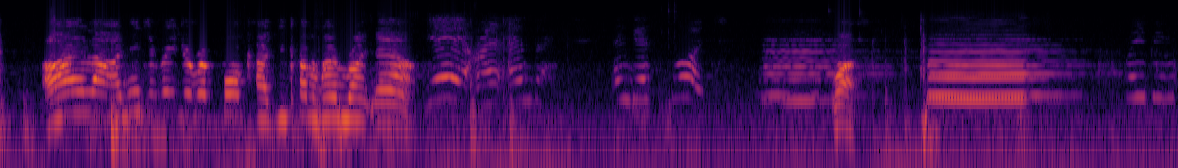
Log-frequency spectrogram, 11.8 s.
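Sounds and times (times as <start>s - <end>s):
speech: 0.4s - 4.8s, 8.3s - 8.7s
car horn honking: 7.6s - 11.4s.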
